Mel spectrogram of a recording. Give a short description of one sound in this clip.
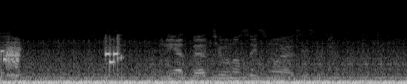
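A man speaks over a radio handset.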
